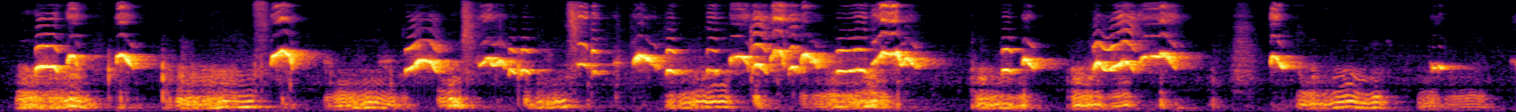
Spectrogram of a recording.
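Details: Jack Russell Terrier puppy choosing among toys, producing a busy stream of gruff growling bursts mixed with frequent shrill squeaks and squeals, the growls coming in quick succession with short gaps.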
